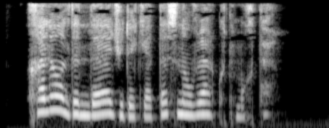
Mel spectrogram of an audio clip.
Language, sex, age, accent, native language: Uzbek, female, 18-24, Toshkent shahri, Uzbek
